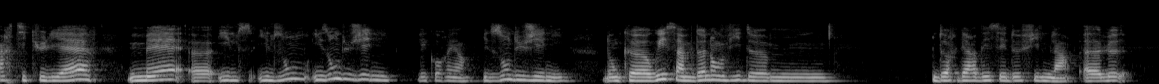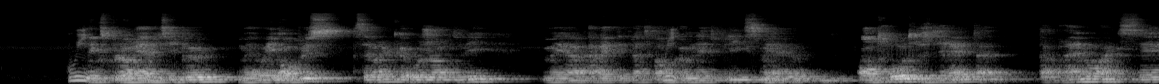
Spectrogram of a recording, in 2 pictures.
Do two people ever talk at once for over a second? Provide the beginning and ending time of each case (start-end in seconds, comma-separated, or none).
none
